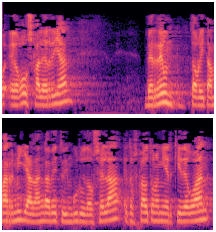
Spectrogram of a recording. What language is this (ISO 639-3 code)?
eus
